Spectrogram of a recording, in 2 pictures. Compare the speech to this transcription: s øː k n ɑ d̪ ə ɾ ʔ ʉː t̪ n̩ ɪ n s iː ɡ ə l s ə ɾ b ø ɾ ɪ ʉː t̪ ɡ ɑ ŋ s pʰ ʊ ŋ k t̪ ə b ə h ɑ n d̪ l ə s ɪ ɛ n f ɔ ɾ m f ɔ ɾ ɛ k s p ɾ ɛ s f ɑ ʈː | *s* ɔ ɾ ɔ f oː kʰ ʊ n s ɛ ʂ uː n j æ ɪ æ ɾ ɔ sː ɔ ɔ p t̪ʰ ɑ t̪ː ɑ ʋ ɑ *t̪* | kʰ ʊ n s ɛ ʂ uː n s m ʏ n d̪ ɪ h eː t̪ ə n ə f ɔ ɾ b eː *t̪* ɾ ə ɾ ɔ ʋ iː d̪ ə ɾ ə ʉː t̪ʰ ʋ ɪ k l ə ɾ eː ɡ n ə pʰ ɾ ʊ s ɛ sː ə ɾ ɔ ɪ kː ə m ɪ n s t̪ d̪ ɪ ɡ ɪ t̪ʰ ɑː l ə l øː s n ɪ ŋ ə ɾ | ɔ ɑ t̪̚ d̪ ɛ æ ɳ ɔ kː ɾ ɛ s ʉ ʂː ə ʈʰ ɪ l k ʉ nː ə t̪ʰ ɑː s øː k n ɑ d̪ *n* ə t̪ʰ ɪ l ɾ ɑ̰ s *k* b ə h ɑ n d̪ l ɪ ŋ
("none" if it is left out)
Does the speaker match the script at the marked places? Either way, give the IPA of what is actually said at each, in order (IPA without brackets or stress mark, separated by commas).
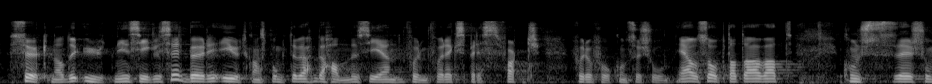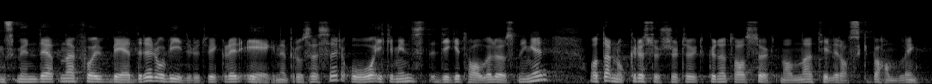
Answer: f, t̪, d̪, n, k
